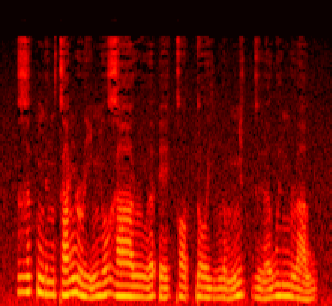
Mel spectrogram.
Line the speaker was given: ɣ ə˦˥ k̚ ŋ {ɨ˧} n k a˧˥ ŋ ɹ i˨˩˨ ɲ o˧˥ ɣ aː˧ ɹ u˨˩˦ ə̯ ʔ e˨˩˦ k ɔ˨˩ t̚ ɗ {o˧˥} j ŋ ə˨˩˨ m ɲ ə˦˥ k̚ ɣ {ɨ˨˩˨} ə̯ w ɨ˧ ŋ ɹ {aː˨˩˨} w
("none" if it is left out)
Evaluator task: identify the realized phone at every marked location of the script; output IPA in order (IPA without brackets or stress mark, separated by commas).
ɨ˧, o˨˩, ɨ˨˩˨, a˨˩˨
